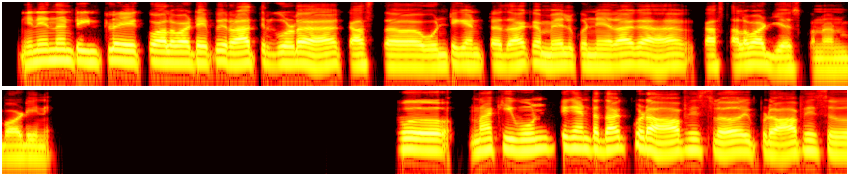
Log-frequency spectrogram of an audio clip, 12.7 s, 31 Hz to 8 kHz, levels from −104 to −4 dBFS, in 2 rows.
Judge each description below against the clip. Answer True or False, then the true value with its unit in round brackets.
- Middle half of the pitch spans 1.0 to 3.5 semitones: False (4.1 semitones)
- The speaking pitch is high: False (140 Hz)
